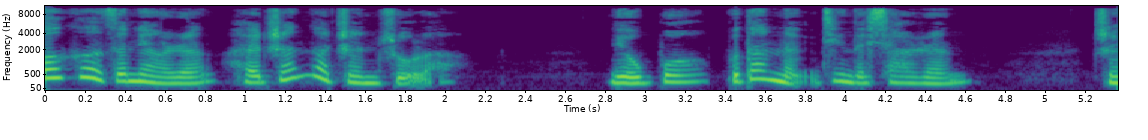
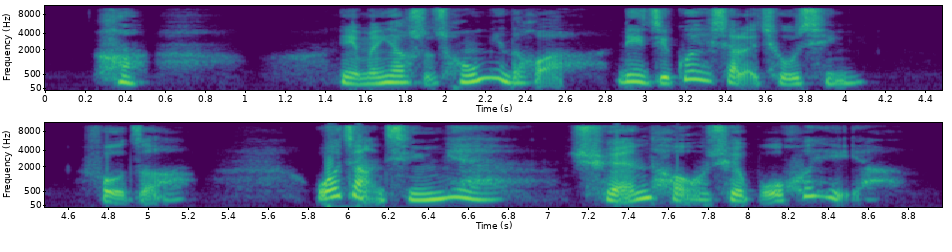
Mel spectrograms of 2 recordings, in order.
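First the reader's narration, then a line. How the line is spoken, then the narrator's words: Sneering cold laugh. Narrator (Chinese): 刘波 冷笑地说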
